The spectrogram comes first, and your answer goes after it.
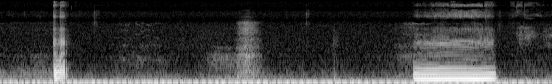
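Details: Emma Rose, a Burmese cat, vocalizing in her sleep: soft breathy snuffles and a click, then one steady, even moan under a second long near the end, with constant low household hum beneath.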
